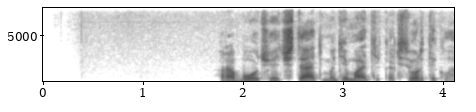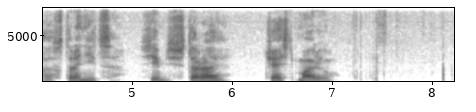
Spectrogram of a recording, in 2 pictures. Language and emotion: Russian, neutral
